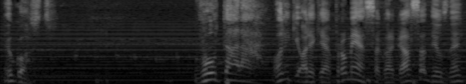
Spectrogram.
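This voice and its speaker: A man preaching a sermon as pastor, in a casual, slangy way, calling out to his church and shouting when he acts out people. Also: fairly high pitch, expressive, fast talker, soft background music, low-quality recording. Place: church service with music behind.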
